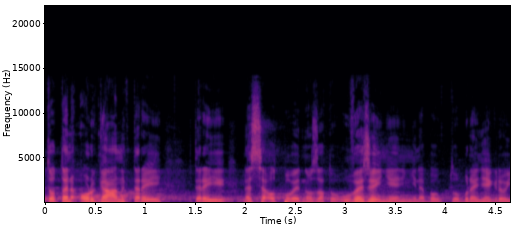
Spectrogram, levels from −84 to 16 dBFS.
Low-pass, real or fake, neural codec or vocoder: 14.4 kHz; real; none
